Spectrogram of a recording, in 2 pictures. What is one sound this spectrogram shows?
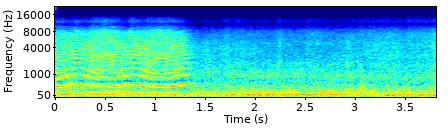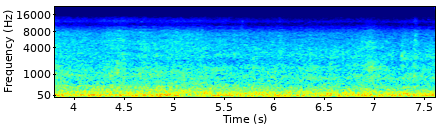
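A bus engine rumbles low and steadily nearby.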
